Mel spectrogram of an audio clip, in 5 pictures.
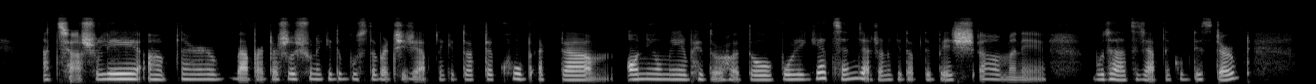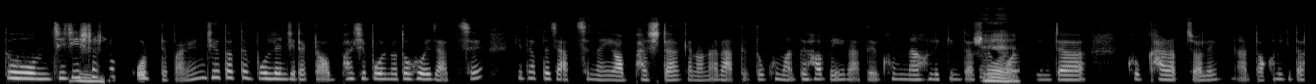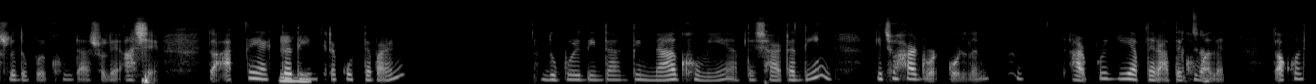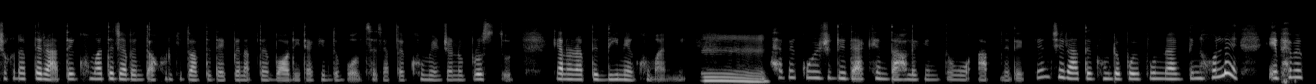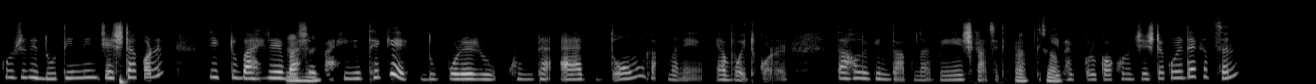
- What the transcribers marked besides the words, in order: tapping; other background noise; in English: "avoid"; tongue click
- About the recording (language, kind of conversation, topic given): Bengali, advice, দুপুরের ঘুমানোর অভ্যাস কি রাতের ঘুমে বিঘ্ন ঘটাচ্ছে?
